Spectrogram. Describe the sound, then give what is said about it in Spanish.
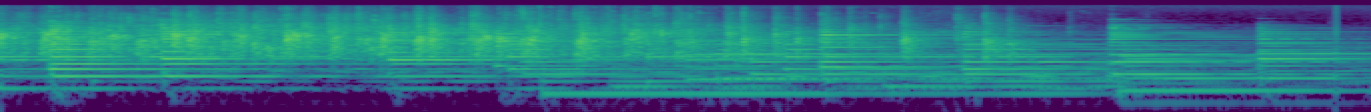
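A crowd claps steadily as applause for God over sustained keyboard chords, the applause strongest early on and fading as the music continues on its own. No one speaks. “Si tú le das un aplauso a Dios, yo le puedo dar un poquito de agua, un poquito.”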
